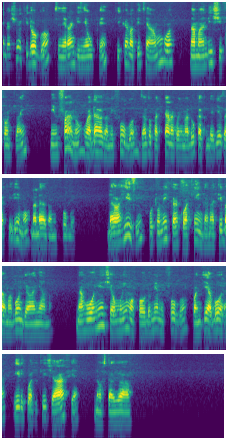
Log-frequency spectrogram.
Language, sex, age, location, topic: Swahili, male, 25-35, Dar es Salaam, agriculture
